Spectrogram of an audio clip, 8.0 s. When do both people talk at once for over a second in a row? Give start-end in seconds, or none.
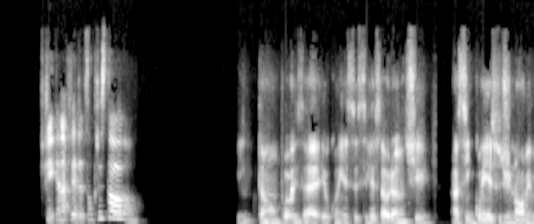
none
